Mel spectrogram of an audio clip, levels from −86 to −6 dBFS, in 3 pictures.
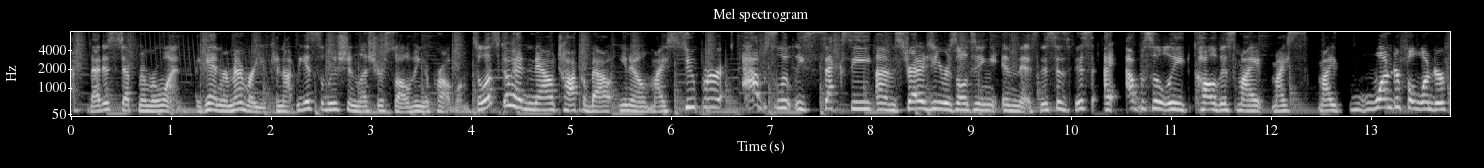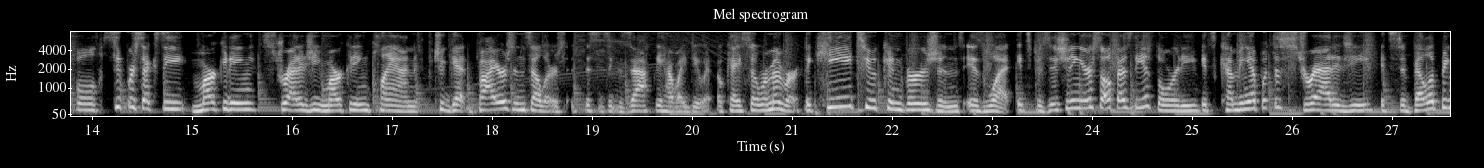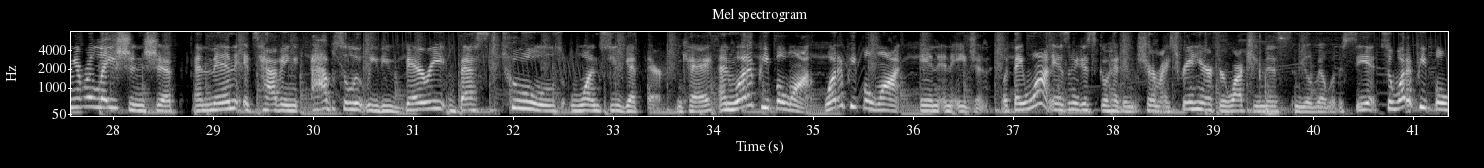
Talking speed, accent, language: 215 wpm, American, English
